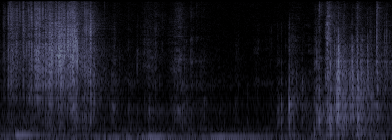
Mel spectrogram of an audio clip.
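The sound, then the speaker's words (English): Paper crinkling and tearing as returned wallets and envelopes are opened, heard in two short, faint bursts of rustling separated by a quiet pause. “The volunteers collect the sacks of wallets that have been left by Royal Mail and begin opening the wallets that have been returned.”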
